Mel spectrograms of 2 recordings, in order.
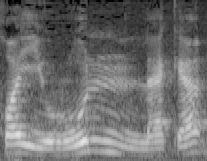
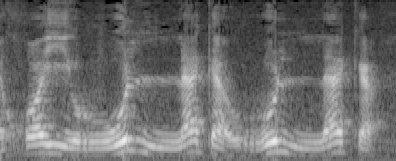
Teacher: Le tanwin qu'il y a sur la lettre ra vont fusionner dans le lam qui suit. On fera idgham bila ghunna.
